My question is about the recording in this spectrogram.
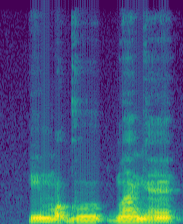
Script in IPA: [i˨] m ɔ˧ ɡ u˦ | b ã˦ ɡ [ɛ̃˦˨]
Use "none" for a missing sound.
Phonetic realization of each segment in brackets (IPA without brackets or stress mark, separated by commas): i˨, ɛ̃˧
